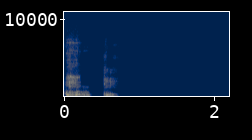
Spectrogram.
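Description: Two short non-speech vocal sounds from a person in quick succession, heard over a video-call line, after which the audio goes silent.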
